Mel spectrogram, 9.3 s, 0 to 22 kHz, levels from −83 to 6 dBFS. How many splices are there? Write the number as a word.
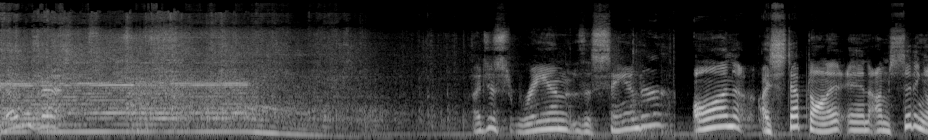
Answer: zero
